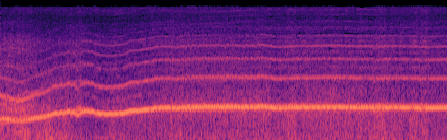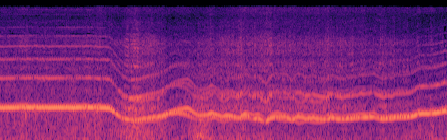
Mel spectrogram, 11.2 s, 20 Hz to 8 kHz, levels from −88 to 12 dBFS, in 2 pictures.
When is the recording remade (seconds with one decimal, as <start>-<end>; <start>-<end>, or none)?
none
